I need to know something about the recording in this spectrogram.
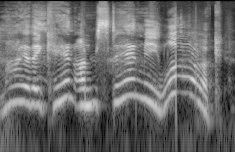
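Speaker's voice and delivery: put-on high, pleading American accent. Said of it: "I spoke with the American accent".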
